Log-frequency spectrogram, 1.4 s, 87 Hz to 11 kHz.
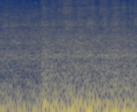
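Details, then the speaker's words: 1969 Pontiac GTO V8 converted from a carburetor to FiTech fuel injection, first fire, cold: after purging air it settles into a steady, even low rumble holding about 900 rpm with no hunting or stumble; healthy idle. "all right here we go almost i'm i'm guessing it's purging all the air out oh hey oh wow it's staying at 900."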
